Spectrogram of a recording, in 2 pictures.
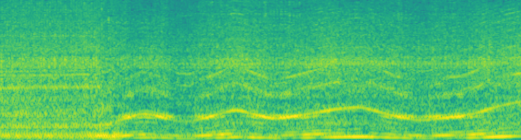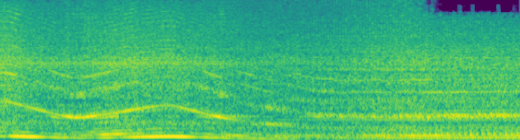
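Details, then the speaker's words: Turbocharged Honda CR-V after tightening belt: revs rise and fall smoothly in even waves, no hiss, squeal or ticking; belt squeal gone, no exhaust leaks heard, healthy. "No squeals from the belt anymore. I tighten that up. That startup should be drastic of a difference. I don't hear any exhaust leaks."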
